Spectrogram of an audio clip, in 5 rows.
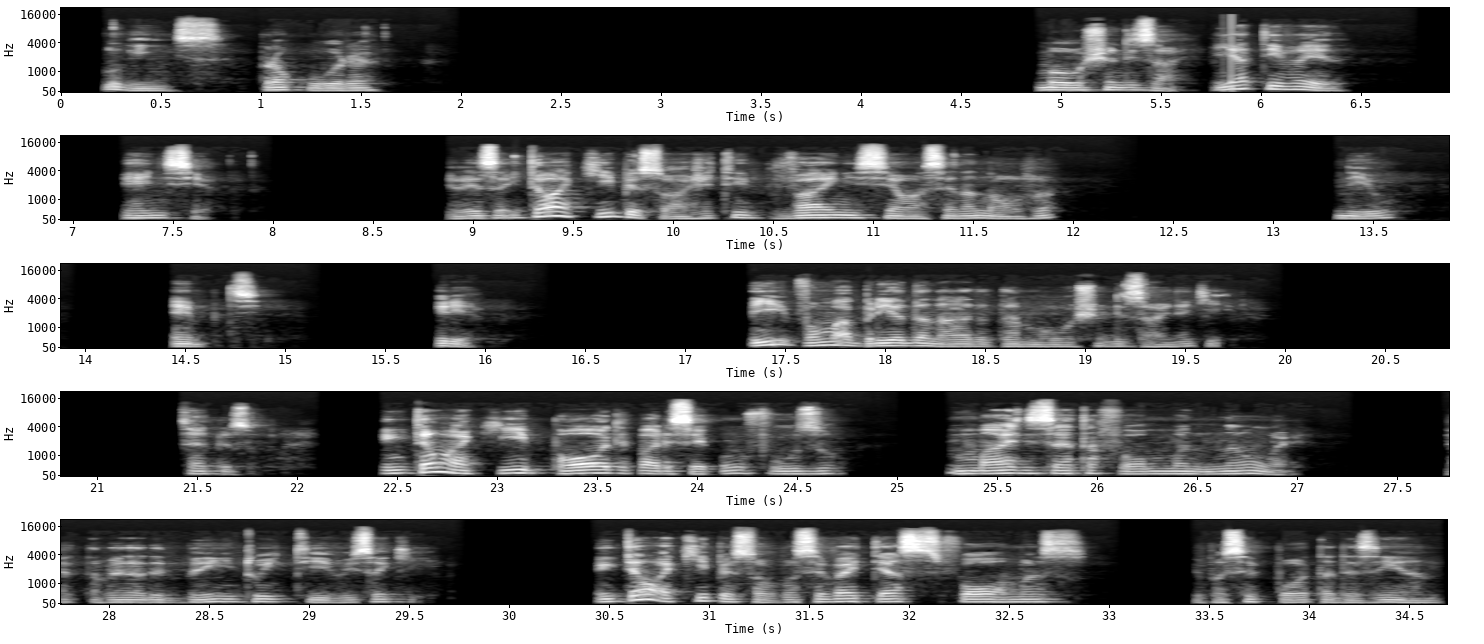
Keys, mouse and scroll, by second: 0.0 click, 1.4 click, 2.3-3.5 typing, 7.6 click, 9.0 right click, 11.2 click, 12.8 click, 14.0 click, 15.4 click, 19.0 click.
